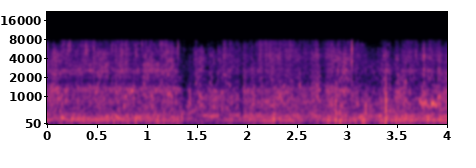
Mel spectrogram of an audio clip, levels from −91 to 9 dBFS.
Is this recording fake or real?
real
